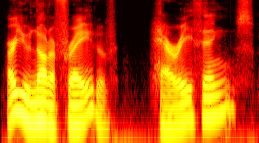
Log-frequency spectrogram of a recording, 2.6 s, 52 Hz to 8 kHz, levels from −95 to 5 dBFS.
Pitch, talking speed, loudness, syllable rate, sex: 120 Hz, 160 wpm, -17 LUFS, 4.9 syllables/s, male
